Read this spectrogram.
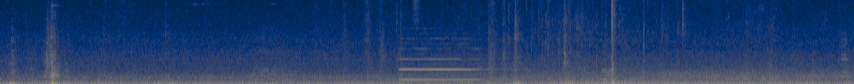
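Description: A vehicle rumbles low and steady while moving.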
